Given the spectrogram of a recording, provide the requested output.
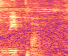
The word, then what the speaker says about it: weapon: Some people pronounce it as weapon.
